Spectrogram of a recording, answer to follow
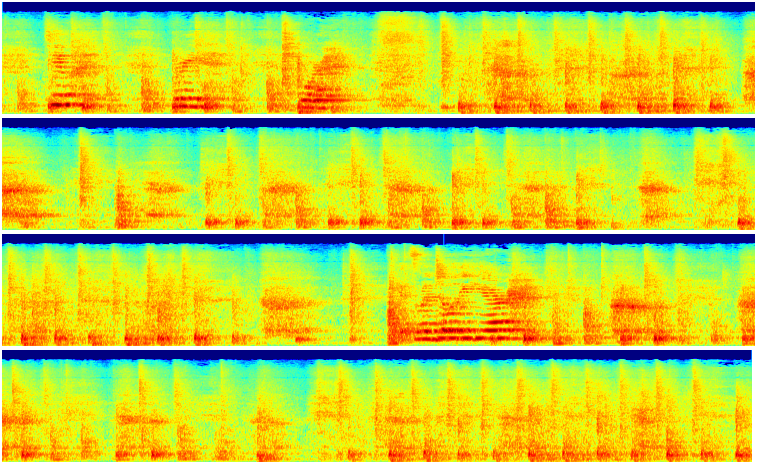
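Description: Rapid, rhythmic footfalls of sneakers landing on an exercise mat during running in place with high knees and hops, with a person's voice heard now and then.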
